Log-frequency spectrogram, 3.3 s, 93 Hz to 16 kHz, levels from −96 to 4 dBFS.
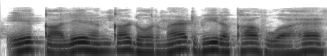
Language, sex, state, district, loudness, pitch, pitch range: Hindi, male, Jharkhand, Ranchi, -14 LUFS, 150 Hz, 135-160 Hz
